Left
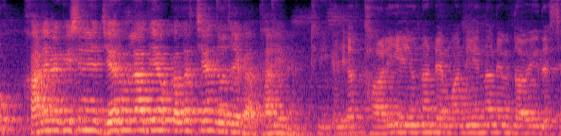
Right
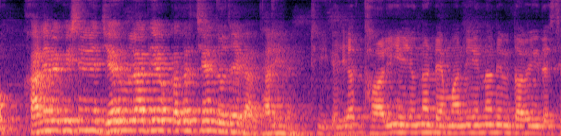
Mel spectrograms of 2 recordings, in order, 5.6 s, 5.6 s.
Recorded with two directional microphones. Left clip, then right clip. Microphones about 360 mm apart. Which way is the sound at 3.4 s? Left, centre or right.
Centre.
